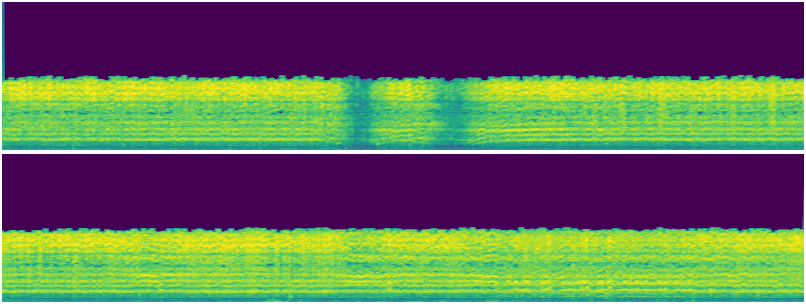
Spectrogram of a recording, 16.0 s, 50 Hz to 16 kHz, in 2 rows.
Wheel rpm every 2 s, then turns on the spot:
160, 120, 120, 160, 160, 160, 160, 160.
none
